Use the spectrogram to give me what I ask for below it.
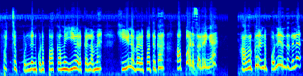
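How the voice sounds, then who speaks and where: A woman playing a devoted young wife, very high. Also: creaky, sharp tone, no echo, exaggerated voice. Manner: pleading, tearful and vehement. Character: young wife, wronged man's daughter, fiercely devoted. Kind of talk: dramatic audio story acting.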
